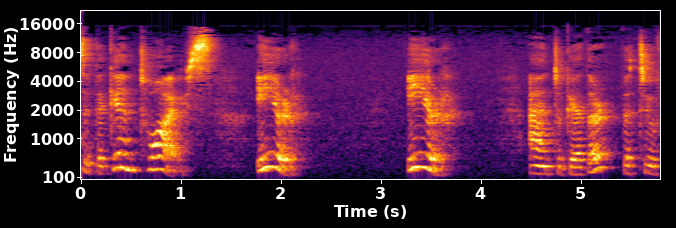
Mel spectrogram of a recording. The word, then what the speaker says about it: ir: And the second word is ir. You know that word already. I'll pronounce it again twice, ir, ir.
